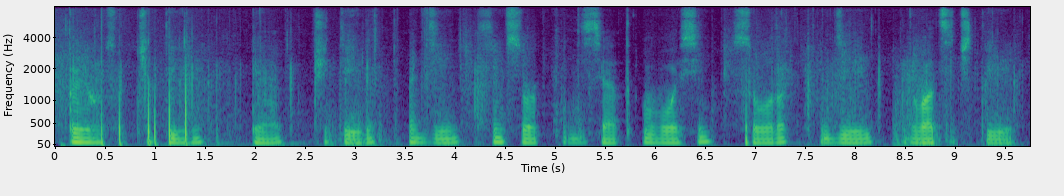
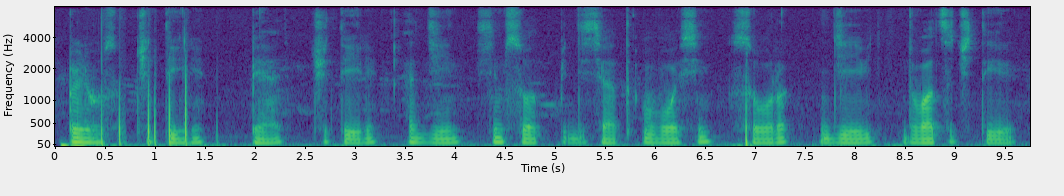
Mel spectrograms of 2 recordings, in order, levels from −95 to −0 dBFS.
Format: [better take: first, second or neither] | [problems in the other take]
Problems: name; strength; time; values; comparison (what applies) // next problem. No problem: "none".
second | noise reduction (neural mask model RNNoise)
